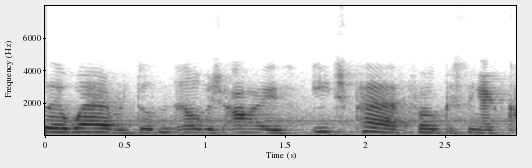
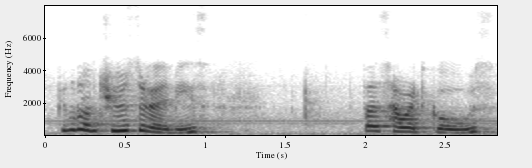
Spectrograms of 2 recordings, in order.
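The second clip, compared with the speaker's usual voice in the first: higher Birmingham voice for Bingo; Birmingham accent; 4 semitones higher, 4 dB louder than usual. Acted. Bingo questioning elf lord in Birmingham accent. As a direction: Brummie voice, louder. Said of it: "the wrong accent".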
